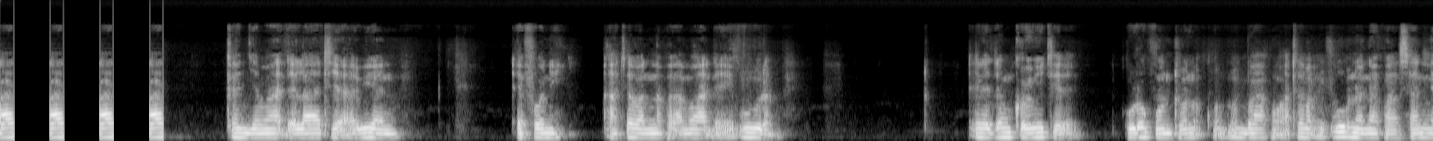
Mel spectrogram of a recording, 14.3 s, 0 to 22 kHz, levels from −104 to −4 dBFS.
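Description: Speech whose first 1.63 s is a stutter with silent gaps: a 132 ms burst repeats three times, separated by about 365 ms of dead silence, likely from a stalled stream replaying its last fragment.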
